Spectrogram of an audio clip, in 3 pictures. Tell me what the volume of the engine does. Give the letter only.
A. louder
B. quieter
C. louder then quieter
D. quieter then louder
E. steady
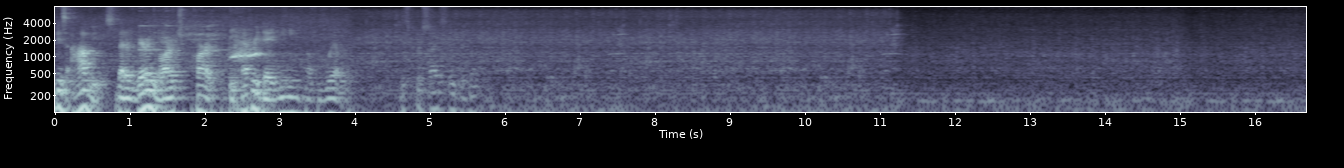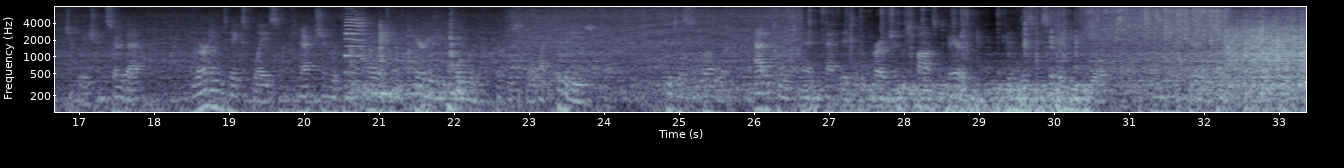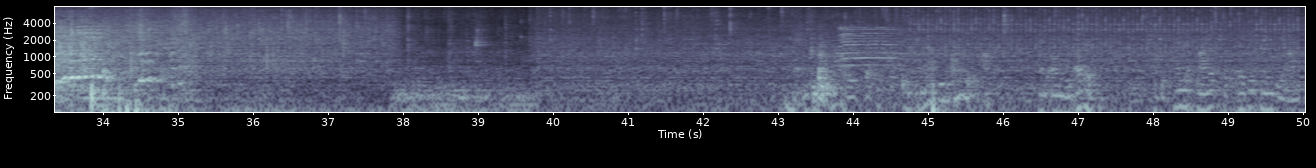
E.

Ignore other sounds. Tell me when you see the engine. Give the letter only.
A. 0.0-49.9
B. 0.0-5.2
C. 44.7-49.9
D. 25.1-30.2
C.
